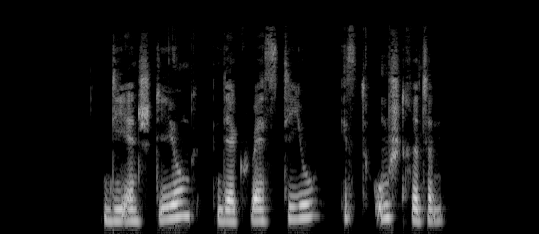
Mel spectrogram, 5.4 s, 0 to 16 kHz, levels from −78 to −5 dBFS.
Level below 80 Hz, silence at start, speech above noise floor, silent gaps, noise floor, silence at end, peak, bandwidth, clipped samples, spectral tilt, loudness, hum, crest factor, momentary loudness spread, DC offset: -76 dBFS; 1.05 s; 53 dB; none; -80 dBFS; 1 s; -10 dBFS; 11.5 kHz; under 0.1%; -5.5 dB/octave; -28 LUFS; none; 20 dB; 13 LU; under 0.1%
